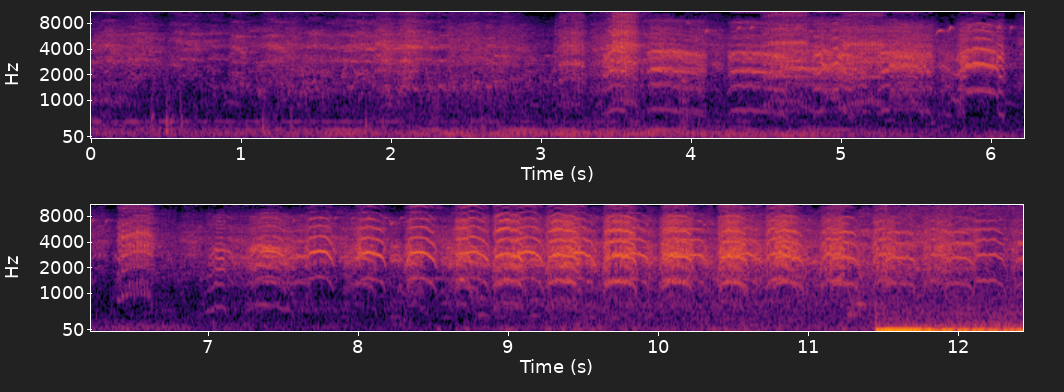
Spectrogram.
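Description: Parakeets calling in a tree: short, repeated chattering calls, sparse at first, becoming dense and continuous from about halfway through.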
